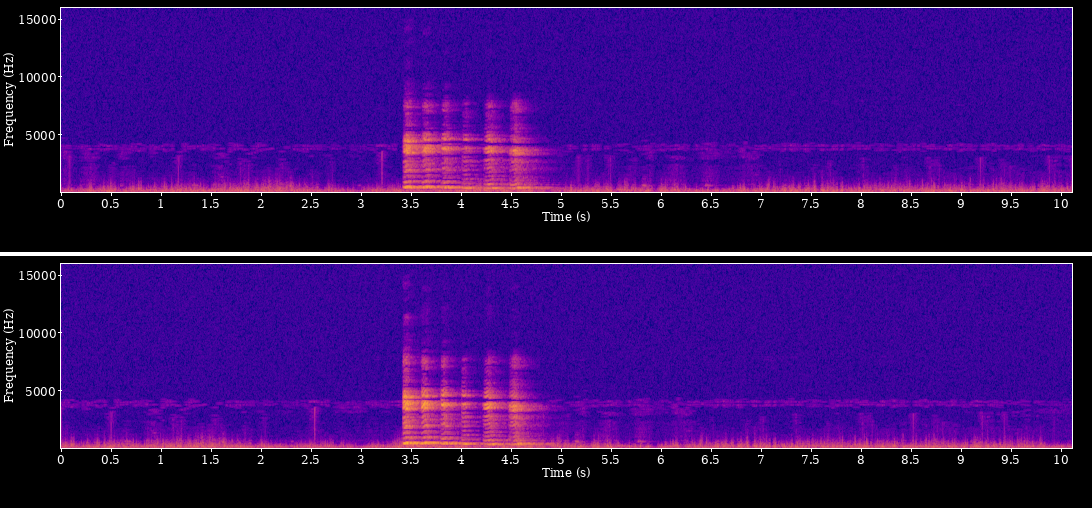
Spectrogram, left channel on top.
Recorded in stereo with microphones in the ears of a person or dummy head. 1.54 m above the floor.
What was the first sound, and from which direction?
Laughter, 65° right (ahead or behind).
